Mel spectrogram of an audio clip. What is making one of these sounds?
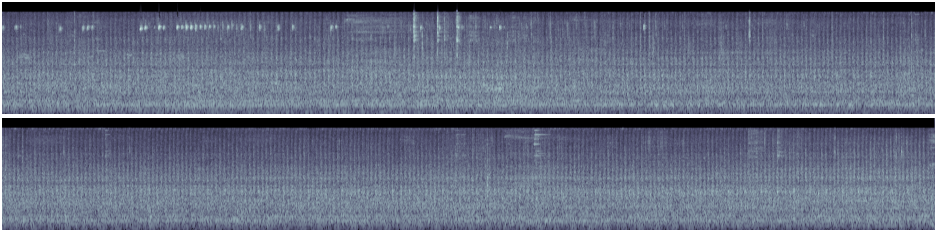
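A tractor engine chugs loudly and steadily close by.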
